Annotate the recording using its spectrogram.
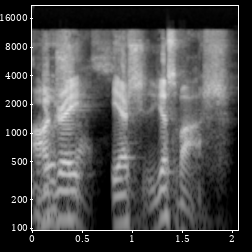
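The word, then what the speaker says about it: Andrei Iosivas: The third Andre Andre Yosvash.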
